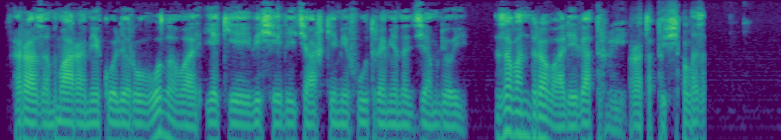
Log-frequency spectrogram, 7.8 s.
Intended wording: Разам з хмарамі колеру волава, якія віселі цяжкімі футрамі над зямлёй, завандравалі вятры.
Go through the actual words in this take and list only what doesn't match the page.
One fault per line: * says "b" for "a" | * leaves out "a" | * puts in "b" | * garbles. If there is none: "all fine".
* leaves out "з"
* garbles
